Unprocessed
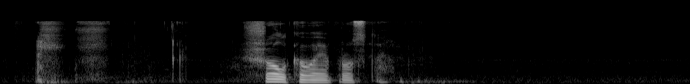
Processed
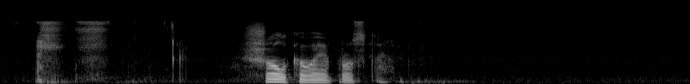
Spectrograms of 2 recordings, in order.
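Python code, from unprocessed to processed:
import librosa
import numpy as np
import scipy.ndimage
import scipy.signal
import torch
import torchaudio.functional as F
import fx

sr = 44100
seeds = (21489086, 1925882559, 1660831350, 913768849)

y = fx.lowpass(x, sr, hz=4100.0, slope=24, at=(1.76, 4.11))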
